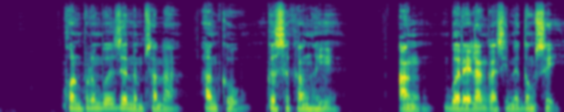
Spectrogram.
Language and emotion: Bodo, sad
